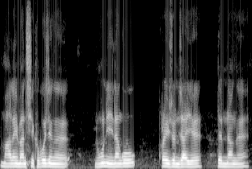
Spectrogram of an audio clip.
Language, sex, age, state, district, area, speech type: Bodo, male, 60+, Assam, Chirang, rural, spontaneous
